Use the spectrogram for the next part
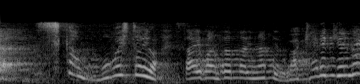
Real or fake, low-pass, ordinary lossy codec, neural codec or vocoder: fake; 7.2 kHz; none; codec, 16 kHz, 8 kbps, FreqCodec, larger model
